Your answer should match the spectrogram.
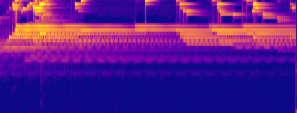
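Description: Wind-chime-like shimmering sound effect: a cluster of high bell-like tones ringing on, with light tinkling strikes sprinkled above them for the first two-thirds or so.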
